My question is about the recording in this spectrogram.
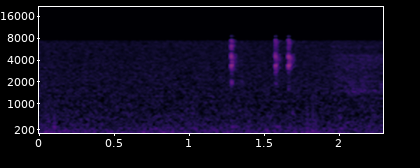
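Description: Near silence with three faint computer mouse clicks in the second half, the last two close together.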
